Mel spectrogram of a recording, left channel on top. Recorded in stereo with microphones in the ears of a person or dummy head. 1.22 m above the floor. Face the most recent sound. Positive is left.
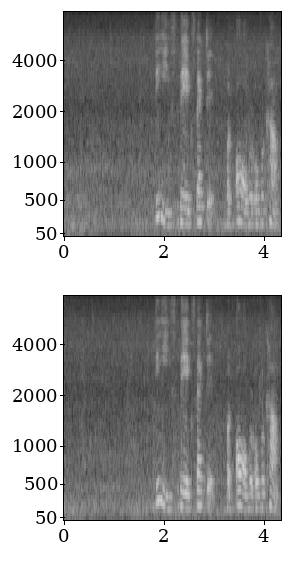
turn(degrees=25)  # may be behind; listen again after turning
